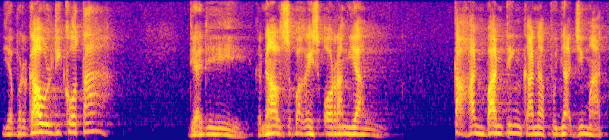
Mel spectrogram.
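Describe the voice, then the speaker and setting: A male pastor telling a testimony in a sermon, unhurried and storytelling, breaking now and then into loud shouted prayer. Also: medium pitch, gravelly. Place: church hall. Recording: echoey church hall.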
